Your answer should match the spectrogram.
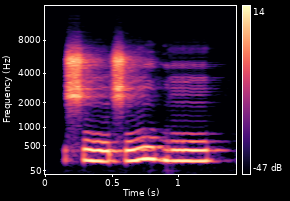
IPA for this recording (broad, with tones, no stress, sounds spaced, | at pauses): ʃ ĩ˨ ʃ ĩ˨˦ ɡ͡b ĩ˧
